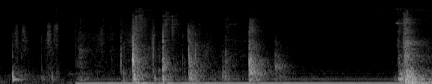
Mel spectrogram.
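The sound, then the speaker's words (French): A door at the end of a corridor in a hotel, leading to the attic, creaks and clunks open over a low steady hum, with a series of knocks, scrapes and rattles as it moves, ending in a louder thump. “Puis, au bout du couloir, il y a une porte qui doit communiquer au grenier. Ils y vont.”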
